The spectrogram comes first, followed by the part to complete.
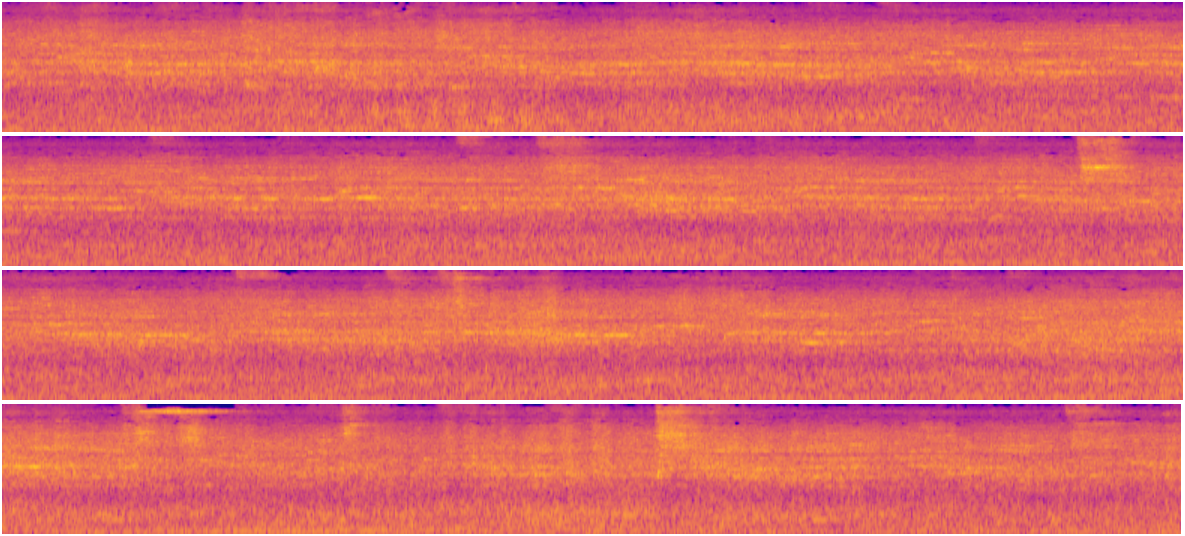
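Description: Trailer-on-flatcar intermodal freight train rolling past close by: a steady, loud rumble of steel wheels on rail, with faint wavering high-pitched wheel squeal.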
